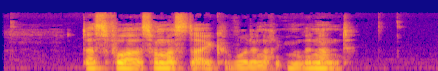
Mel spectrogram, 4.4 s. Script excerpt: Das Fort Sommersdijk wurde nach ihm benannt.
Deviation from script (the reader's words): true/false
false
